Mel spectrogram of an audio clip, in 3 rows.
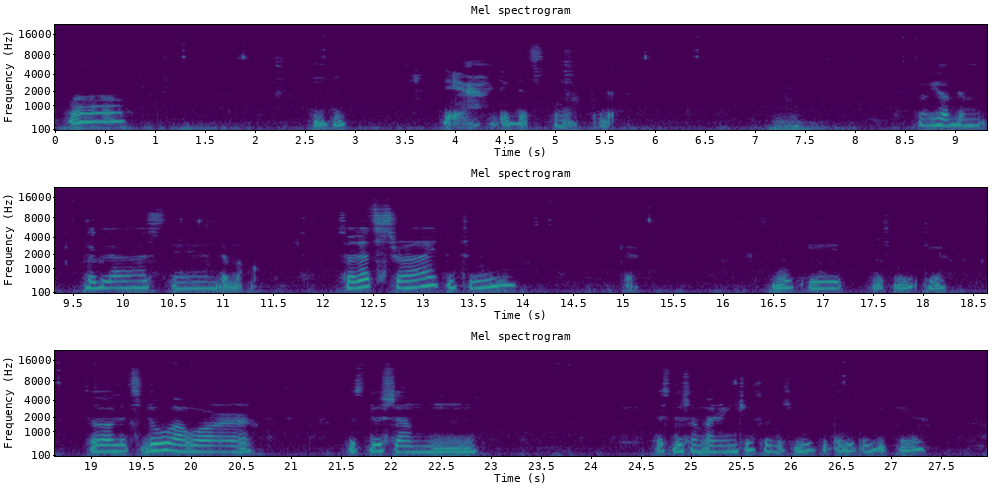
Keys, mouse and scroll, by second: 0.3 click, 2.3 middle click, 4.2 KP_7, 5.7 Tab, 6.6 right click, 7.4 shift+right click, 7.9 right click, 8.4 click, 9.2 s, 10.0 click, 10.6 click, 11.4 s, 11.8 click, 11.9 right click, 12.4 shift+right click, 13.0 click, 14.3 a, 14.7 Tab, 15.4 Tab, 16.8 right click, 17.5 right click, 18.1 right click, 18.4 shift+right click, 18.5 shift+right click, 18.7 right click, 19.0 shift+right click, 19.0 s, 19.5 click, 19.7 right click, 20.0 shift+right click, 20.4 s, 21.1 shift+right click, 21.3 s, 21.9 click, 22.2 s, 22.6 click, 23.0 right click, 23.3 shift+right click, 23.6 shift+right click, 23.8 s, 24.5 click, 24.8 right click, 25.3 shift+right click, 25.6 shift+right click, 26.1 s, 26.8 shift+right click, 27.1 shift+right click, 27.4 s.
